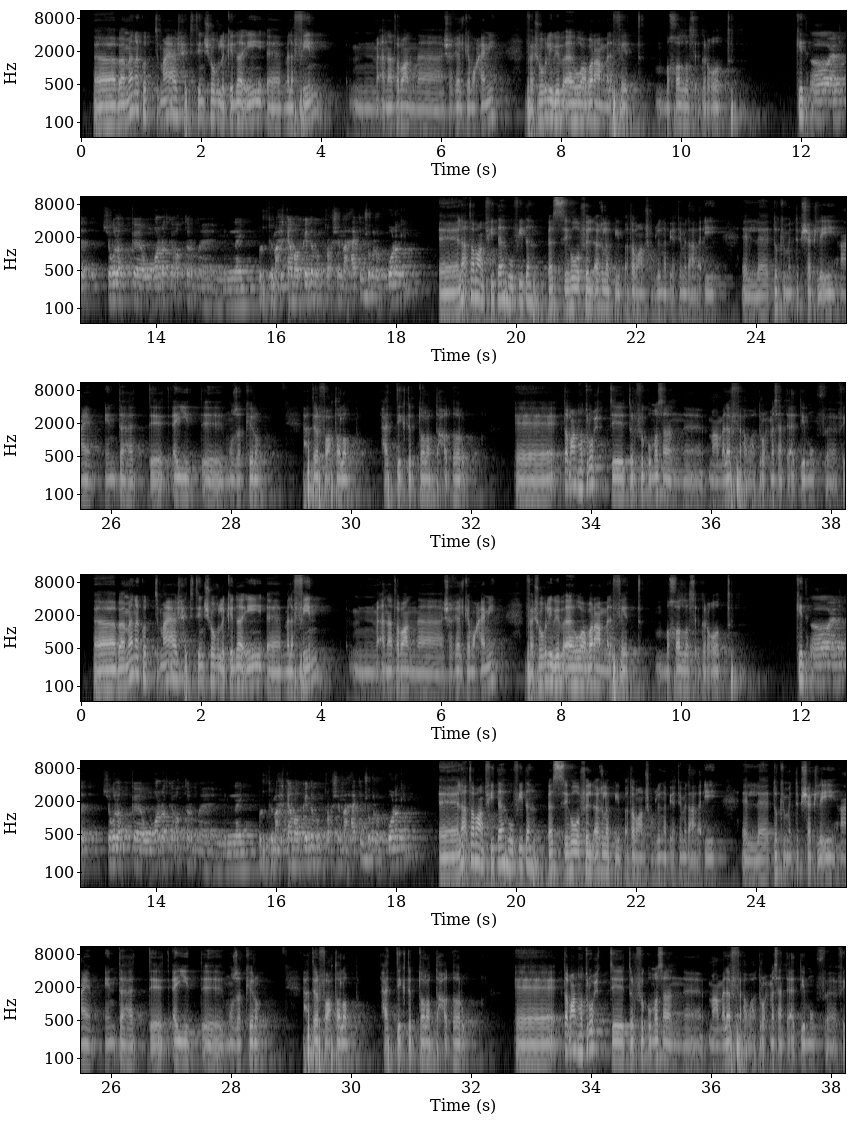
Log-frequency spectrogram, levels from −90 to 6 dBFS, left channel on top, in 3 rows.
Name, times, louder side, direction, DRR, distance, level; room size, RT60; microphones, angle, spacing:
voice 1, 0.2-4.0 4.5-9.1 9.6-10.9 11.9-12.2 18.7-28.5 29.2-30.0 30.5-31.9 32.7-38.2, right 2 dB, 20° right, 11 dB, 1.8 m, -34 dB
voice 2, 12.1-12.8 13.1-18.1, equal, ahead, 5 dB, 5.8 m, -35 dB
29.0 x 24.5 x 7.2 m, 0.90 s
head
